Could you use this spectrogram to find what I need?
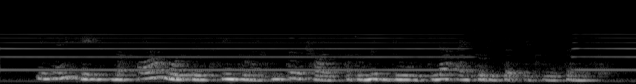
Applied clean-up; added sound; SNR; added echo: none; Wind instrument, woodwind instrument; 18 dB; reverberation time 0.6 s.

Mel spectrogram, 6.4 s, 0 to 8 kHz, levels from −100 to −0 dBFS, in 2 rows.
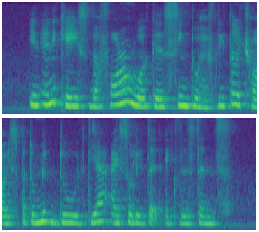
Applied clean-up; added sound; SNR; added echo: none; none; none; none.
